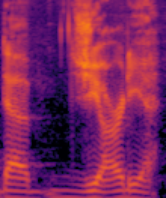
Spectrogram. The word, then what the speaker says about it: giardia: I've had giardia, and is that how you pronounce it? – Giardia lamblia.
